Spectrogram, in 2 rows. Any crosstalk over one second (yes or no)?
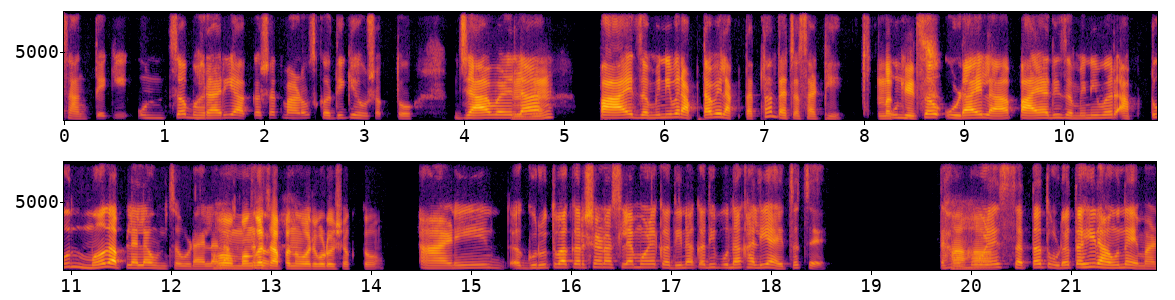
no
